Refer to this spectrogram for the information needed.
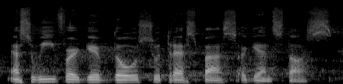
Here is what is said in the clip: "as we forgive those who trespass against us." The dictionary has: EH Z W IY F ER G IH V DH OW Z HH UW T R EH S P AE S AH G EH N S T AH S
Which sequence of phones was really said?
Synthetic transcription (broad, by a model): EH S W IY F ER G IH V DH OW S HH UW T R EH S P AE S AH G EH N S T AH S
